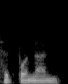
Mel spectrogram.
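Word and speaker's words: הִתְבּוֹנָן: Should be hitbonen, but in the pausal form it's hitbonan.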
